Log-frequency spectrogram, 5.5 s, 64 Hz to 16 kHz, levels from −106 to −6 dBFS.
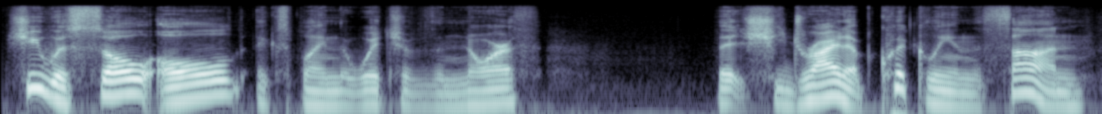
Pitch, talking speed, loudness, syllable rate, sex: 115 Hz, 195 wpm, -21 LUFS, 4.7 syllables/s, male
